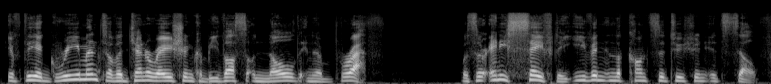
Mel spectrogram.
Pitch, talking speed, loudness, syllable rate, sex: 160 Hz, 170 wpm, -20 LUFS, 5.6 syllables/s, male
